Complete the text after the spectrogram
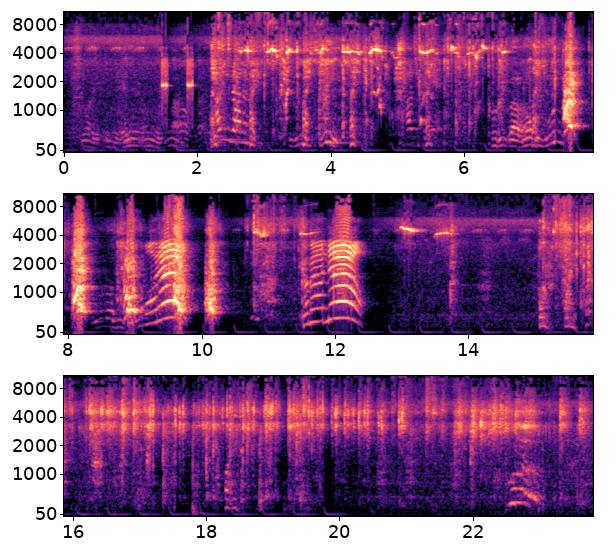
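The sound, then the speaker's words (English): A police dog barks repeatedly and loudly in sharp bursts at a suspect inside an apartment, mixed with a man shouting commands, with a steady tonal hum in the background. “That dog's gonna bite you if you don't come out.”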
